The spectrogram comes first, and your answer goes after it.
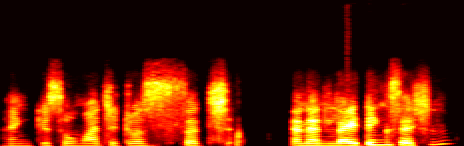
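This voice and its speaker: A woman's voice: mid-range voice, normal speed, mellow, no room sound, lo-fi sound. A woman giving grateful closing remarks to a speaker, hesitant and full of fillers, over a video call. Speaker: organizer thanking the speaker.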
